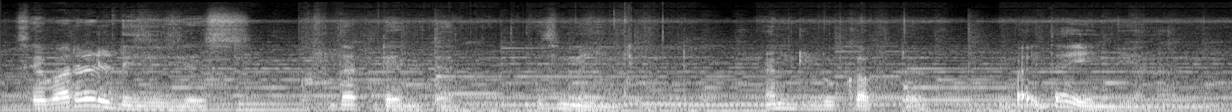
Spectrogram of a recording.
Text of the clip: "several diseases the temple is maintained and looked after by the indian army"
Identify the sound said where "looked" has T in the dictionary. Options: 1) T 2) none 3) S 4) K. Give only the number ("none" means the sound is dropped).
2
